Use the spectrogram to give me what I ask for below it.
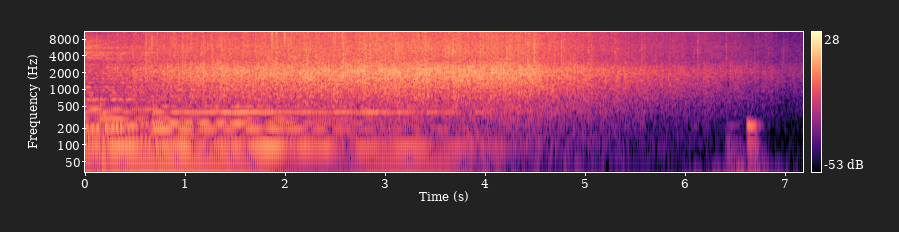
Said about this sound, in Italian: applausi d'obbligo è molto eh, molto spontanei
